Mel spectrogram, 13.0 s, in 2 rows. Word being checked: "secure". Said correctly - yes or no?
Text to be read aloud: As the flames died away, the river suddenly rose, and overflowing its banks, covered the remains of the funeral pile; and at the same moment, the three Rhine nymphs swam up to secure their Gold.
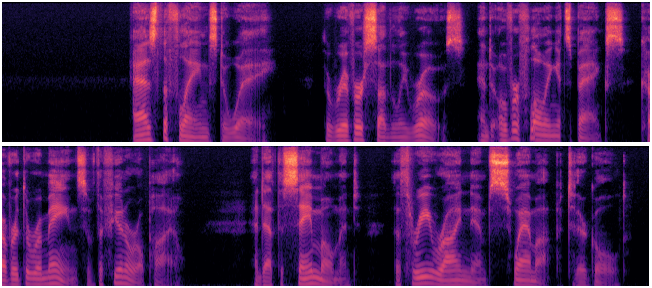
no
